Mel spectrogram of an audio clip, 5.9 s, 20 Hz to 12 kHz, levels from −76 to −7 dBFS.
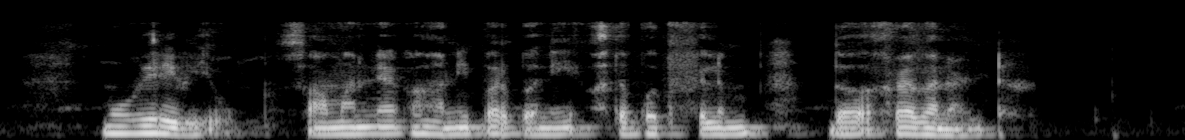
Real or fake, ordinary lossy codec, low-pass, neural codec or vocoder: fake; AAC, 48 kbps; 7.2 kHz; codec, 16 kHz, 6 kbps, DAC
